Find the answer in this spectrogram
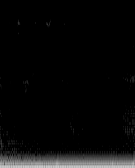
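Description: Low, steady rumbling drone from a thriller's score and sound design, with faint scattered scratchy crackles over it.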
